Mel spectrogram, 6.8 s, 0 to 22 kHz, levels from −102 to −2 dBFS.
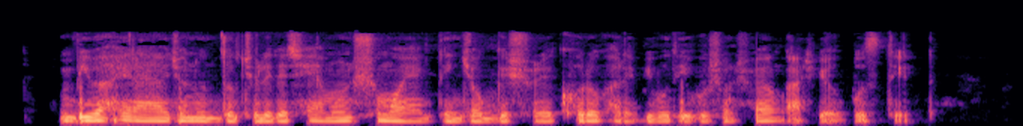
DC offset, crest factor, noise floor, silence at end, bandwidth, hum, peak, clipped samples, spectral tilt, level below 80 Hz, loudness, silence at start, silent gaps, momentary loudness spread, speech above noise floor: under 0.1%; 20 dB; -75 dBFS; 0.75 s; 7.8 kHz; none; -6 dBFS; under 0.1%; -7 dB/octave; -64 dBFS; -27 LUFS; 0.4 s; none; 10 LU; 49 dB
